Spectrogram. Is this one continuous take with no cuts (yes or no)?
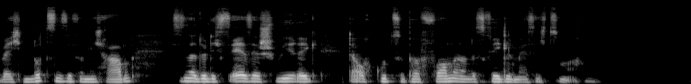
yes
